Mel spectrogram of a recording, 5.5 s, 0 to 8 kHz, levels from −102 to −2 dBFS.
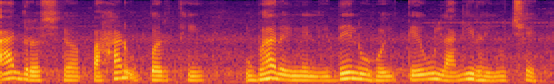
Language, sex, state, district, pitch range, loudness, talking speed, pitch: Gujarati, female, Gujarat, Valsad, 145-185 Hz, -17 LUFS, 120 wpm, 155 Hz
